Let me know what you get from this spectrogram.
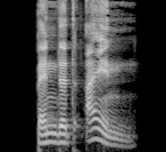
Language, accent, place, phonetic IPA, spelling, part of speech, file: German, Germany, Berlin, [ˌbɛndət ˈaɪ̯n], bändet ein, verb, De-bändet ein.ogg
- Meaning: second-person plural subjunctive II of einbinden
